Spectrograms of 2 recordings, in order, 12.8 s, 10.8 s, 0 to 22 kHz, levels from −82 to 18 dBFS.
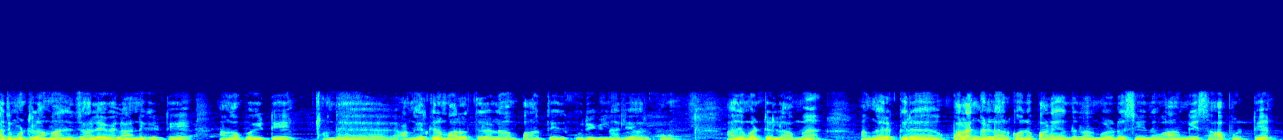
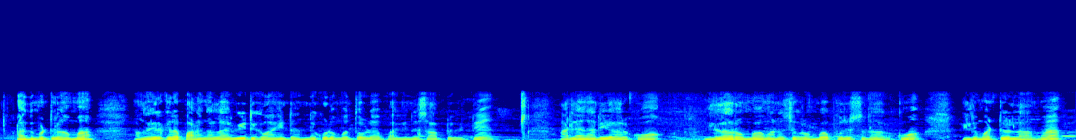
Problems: none marked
